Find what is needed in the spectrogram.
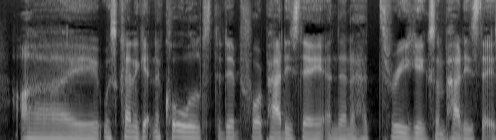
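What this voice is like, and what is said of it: Congested, stuffed-up voice. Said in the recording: “as you can hear, I'm a bit under the weather. Like, my voice is a bit, I'm a bit stuffed up.”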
